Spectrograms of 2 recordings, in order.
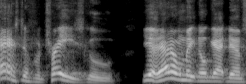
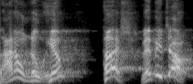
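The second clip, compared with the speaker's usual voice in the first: mock yell; 8 semitones higher than usual. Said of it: "You were yelling and shouting".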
